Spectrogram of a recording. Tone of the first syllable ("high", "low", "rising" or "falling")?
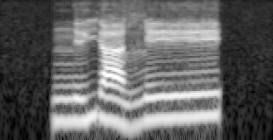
rising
